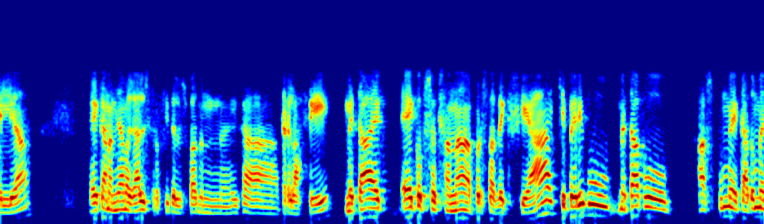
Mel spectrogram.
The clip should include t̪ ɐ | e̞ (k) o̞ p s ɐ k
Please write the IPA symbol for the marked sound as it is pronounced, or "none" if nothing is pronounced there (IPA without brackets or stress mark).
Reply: k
